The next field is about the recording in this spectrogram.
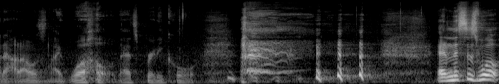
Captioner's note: laughs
